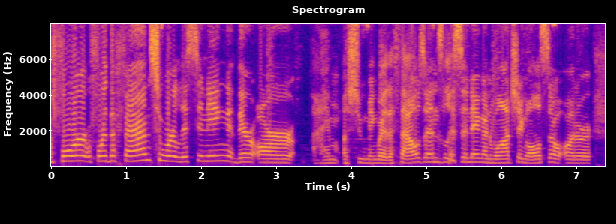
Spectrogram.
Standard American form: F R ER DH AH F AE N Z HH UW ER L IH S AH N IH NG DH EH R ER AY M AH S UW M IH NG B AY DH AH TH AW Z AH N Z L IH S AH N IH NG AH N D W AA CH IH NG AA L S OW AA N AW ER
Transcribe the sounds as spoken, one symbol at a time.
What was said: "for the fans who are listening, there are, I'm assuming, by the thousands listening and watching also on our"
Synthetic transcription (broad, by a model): F R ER DH AH F AE N Z HH UW ER L IH S AH N IH NG DH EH R ER AY M AH S UW M IH NG B AY DH AH TH AW Z AH N Z L IH S AH N IH NG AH N W AA CH IH NG AA L S OW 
